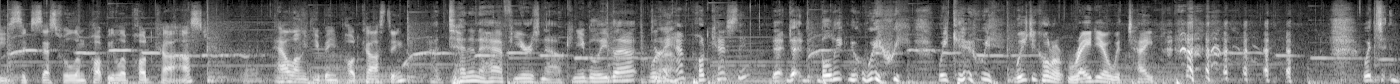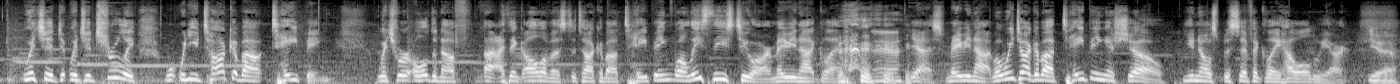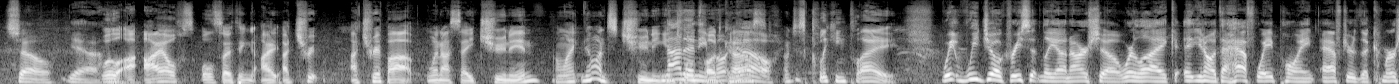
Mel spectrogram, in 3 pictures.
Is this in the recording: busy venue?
yes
